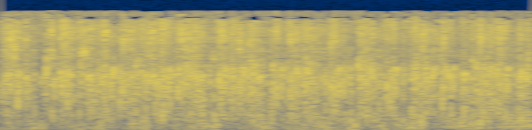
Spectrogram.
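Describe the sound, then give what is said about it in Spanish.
Steady applause from a sizable crowd closing a memorial ceremony in Antequera, in the gardens by Avenida de Blas Infante, honoring Miguel Ángel Blanco and all victims of terrorism: a dense continuous patter of clapping hands at an even, fairly loud level, with no voices standing out. “Se terminaba ese emotivo acto de ayer tarde con estos aplausos.”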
